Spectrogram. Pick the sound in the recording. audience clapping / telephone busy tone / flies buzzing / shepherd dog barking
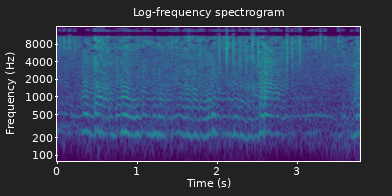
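flies buzzing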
